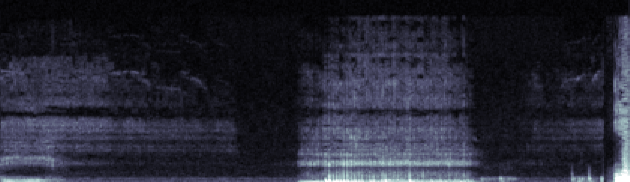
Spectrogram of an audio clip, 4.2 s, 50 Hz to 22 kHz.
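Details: Loud, rough, fluttering snores with quiet pauses between breaths from a sleeping 5-month-old female Mantle Great Dane puppy; very loud snoring.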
